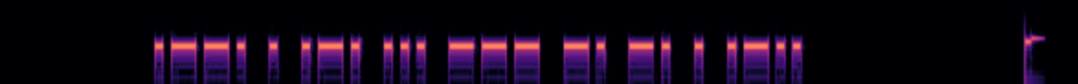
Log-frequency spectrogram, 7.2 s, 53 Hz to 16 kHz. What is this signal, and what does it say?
Morse code, heard as a keyed tone, about 22 wpm, 700 Hz. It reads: PERSONNEL
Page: Morse Code Ninja practice 22wpm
